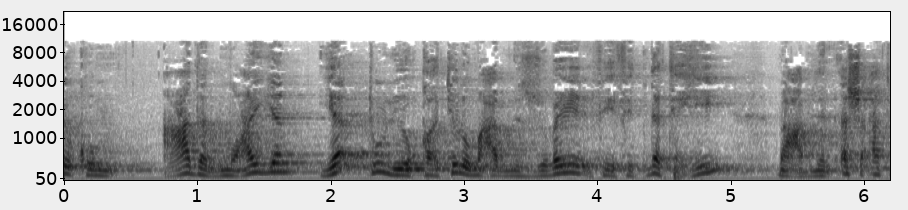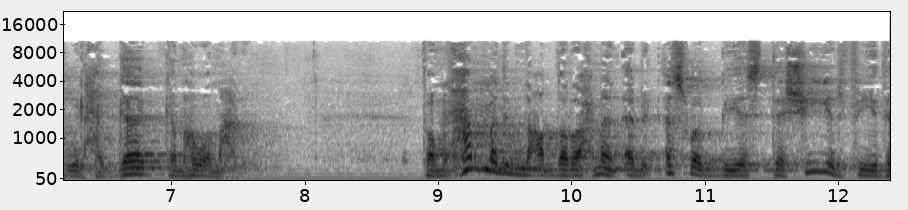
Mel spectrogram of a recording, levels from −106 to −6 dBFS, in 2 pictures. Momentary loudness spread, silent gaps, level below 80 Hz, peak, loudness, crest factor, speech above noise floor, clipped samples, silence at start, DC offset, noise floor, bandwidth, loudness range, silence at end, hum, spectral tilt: 8 LU; none; -52 dBFS; -2 dBFS; -21 LUFS; 20 dB; 27 dB; under 0.1%; 0 s; under 0.1%; -48 dBFS; 11 kHz; 3 LU; 0 s; none; -4.5 dB/octave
